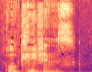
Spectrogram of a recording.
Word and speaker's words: occasions: 记住尾结尾的发音是 z，因为它的这个倒数第二个音节是浊辅音，嗯，所以呢 occasions。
